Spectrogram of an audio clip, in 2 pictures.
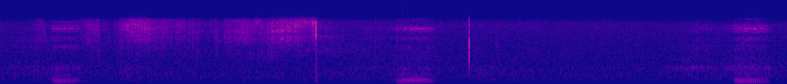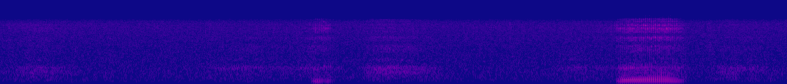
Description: Watch as the snoring gets louder and louder!! love this man!!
